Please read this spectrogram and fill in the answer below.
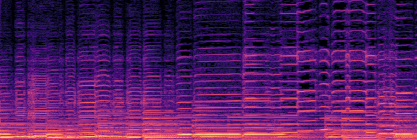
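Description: Irish traditional fiddle playing a quick run of melody notes, accompanied by a Nord stage piano with held bass notes and chords that change about every half second to a second.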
